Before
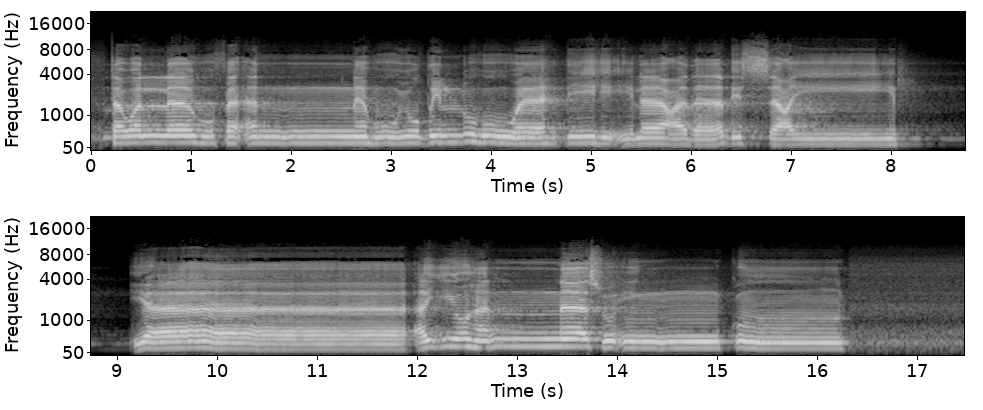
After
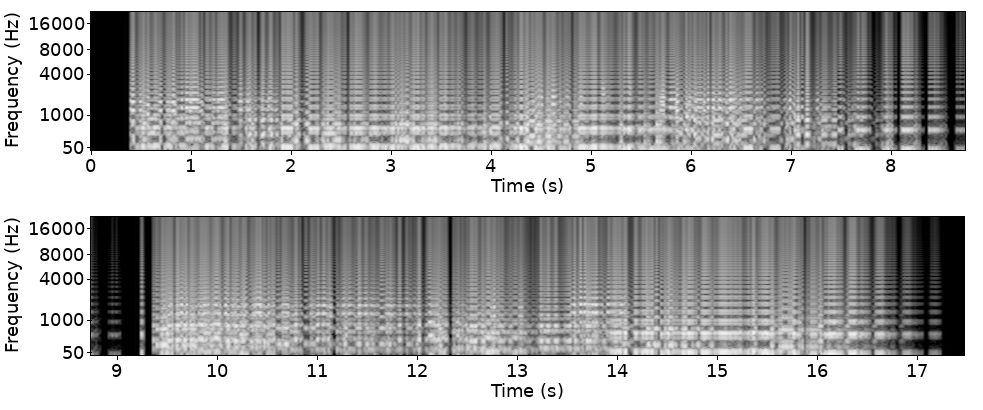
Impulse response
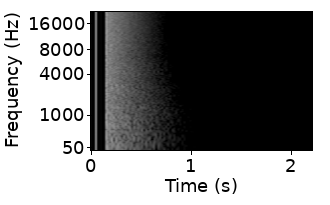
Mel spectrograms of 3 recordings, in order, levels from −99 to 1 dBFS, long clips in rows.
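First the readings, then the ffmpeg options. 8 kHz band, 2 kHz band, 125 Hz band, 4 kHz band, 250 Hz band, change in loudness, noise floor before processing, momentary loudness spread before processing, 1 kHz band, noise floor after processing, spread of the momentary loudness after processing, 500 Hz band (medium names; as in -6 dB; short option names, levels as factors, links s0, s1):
+11.5 dB, +6.0 dB, +14.5 dB, +8.5 dB, +2.5 dB, +8.5 dB, -50 dBFS, 9 LU, +14.0 dB, under -85 dBFS, 9 LU, +9.0 dB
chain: -filter_complex "[0:a]acompressor=threshold=0.0794:ratio=6[s0];[1:a]atrim=start_sample=2205,afade=t=out:st=0.3:d=0.01,atrim=end_sample=13671[s1];[s0][s1]afir=irnorm=-1:irlink=0,acrossover=split=3600[s2][s3];[s3]acompressor=threshold=0.0158:ratio=4:attack=1:release=60[s4];[s2][s4]amix=inputs=2:normalize=0,flanger=delay=1.9:depth=8.5:regen=1:speed=0.96:shape=sinusoidal,bandreject=f=60:t=h:w=6,bandreject=f=120:t=h:w=6,bandreject=f=180:t=h:w=6,afftfilt=real='re*gte(hypot(re,im),0.562)':imag='im*gte(hypot(re,im),0.562)':win_size=1024:overlap=0.75,highshelf=f=2000:g=11.5,aecho=1:1:7:0.82,asplit=2[s5][s6];[s6]adelay=271,lowpass=f=4900:p=1,volume=0.355,asplit=2[s7][s8];[s8]adelay=271,lowpass=f=4900:p=1,volume=0.18,asplit=2[s9][s10];[s10]adelay=271,lowpass=f=4900:p=1,volume=0.18[s11];[s5][s7][s9][s11]amix=inputs=4:normalize=0,alimiter=level_in=2.82:limit=0.891:release=50:level=0:latency=1,aeval=exprs='val(0)*sgn(sin(2*PI*230*n/s))':c=same,volume=0.891"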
